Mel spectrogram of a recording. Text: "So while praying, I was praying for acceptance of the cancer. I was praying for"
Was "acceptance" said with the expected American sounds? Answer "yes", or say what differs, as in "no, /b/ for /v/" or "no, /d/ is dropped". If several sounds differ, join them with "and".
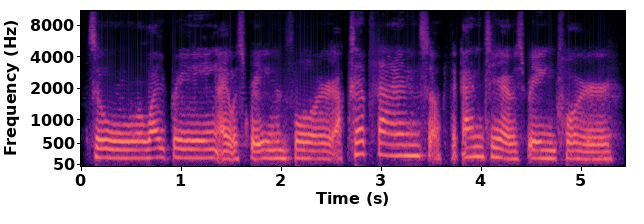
yes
